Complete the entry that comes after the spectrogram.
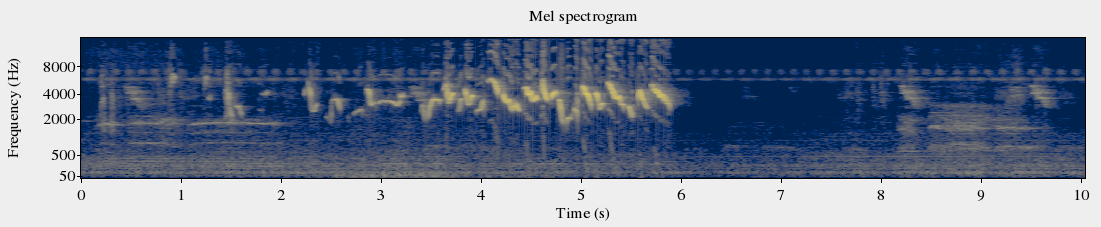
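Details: Training song of a white-eye meant for birds reluctant to sing: scattered thin chirps build into a fast, bright, jumbled warble of high slurred notes, then it stops abruptly, leaving soft background sounds.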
